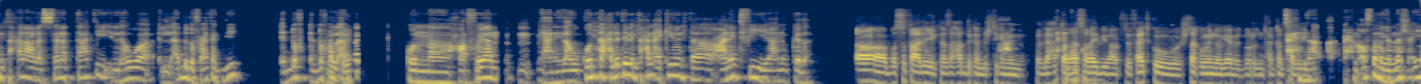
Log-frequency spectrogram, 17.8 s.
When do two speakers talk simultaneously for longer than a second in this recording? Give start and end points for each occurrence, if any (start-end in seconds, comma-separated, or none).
none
